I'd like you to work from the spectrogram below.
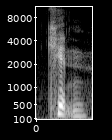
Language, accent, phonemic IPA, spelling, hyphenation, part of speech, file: English, General American, /ˈkɪtən̩/, kitten, kit‧ten, noun / verb, En-us-kitten.ogg
- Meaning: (noun) 1. A young cat, especially before sexual maturity (reached at about seven months) 2. A young rabbit, rat, hedgehog, squirrel, fox, beaver, badger, etc 3. A moth of the genus Furcula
